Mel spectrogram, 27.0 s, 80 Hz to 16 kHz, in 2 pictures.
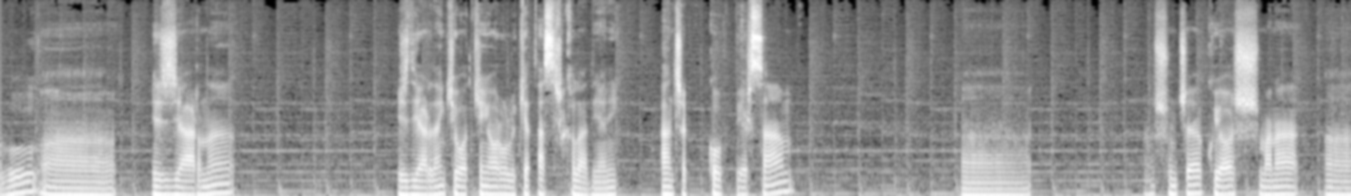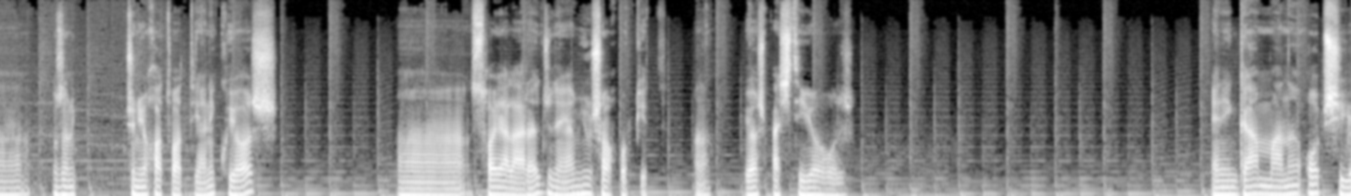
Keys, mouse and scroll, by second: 3.0 click, 6.9 click, 6.9 click, 7.1 2, 7.4 Return, 8.0 click, 8.3 Return, 15.7-17.8 middle drag, 19.1 middle click, 19.7 middle click, 20.7 middle click, 21.1 middle click, 21.7 middle click, 25.5 click, 25.6 click.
